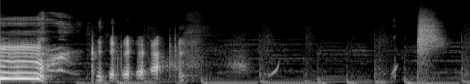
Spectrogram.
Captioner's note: laughs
